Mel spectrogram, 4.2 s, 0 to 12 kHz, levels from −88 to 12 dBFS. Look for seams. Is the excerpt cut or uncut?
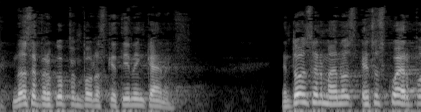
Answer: uncut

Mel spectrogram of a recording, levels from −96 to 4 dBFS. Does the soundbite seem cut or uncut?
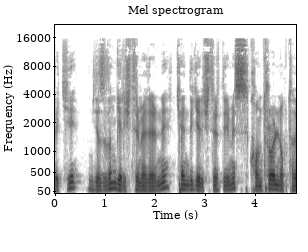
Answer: uncut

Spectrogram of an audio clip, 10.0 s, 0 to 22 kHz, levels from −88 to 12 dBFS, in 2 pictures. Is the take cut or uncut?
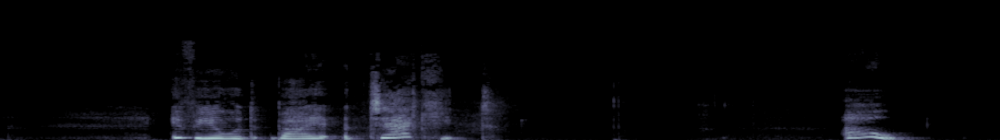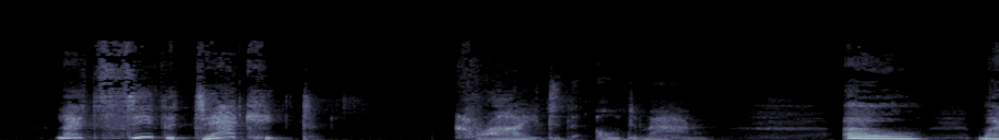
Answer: uncut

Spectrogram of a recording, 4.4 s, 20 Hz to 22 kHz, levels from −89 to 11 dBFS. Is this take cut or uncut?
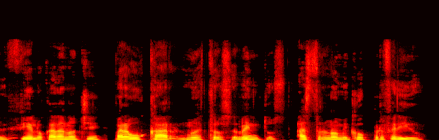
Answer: cut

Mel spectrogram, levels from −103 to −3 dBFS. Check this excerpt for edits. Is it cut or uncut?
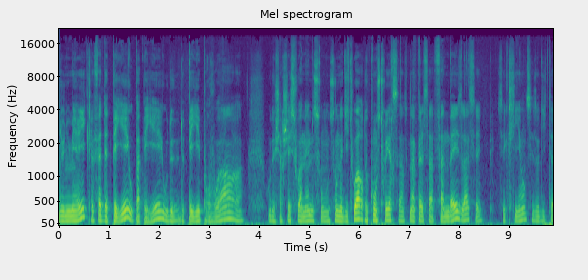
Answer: cut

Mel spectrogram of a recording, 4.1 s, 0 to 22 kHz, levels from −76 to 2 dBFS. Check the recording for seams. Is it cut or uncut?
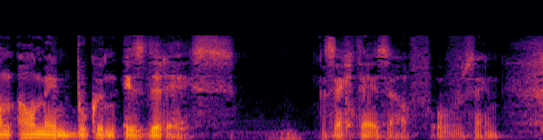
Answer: cut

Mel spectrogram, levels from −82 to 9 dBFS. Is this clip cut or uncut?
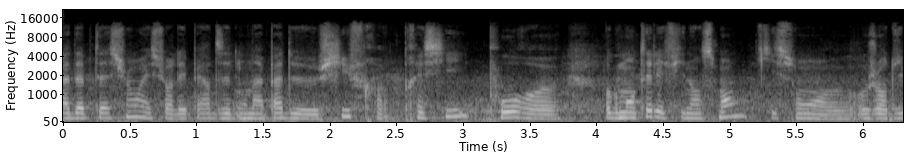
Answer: cut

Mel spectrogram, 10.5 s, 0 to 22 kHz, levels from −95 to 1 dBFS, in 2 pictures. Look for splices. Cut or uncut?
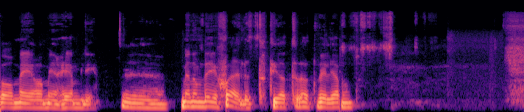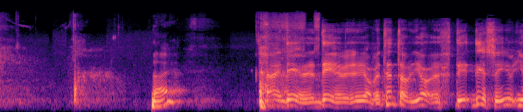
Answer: cut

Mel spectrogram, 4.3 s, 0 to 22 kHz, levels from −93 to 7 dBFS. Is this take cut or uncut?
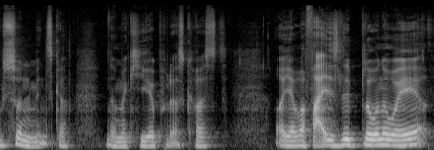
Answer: uncut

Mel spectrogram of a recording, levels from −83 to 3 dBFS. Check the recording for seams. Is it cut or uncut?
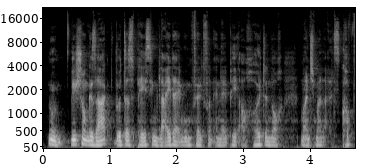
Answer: uncut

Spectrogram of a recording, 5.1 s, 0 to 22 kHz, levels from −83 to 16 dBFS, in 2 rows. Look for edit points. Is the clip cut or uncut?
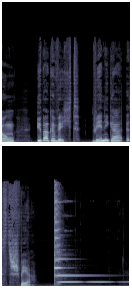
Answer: uncut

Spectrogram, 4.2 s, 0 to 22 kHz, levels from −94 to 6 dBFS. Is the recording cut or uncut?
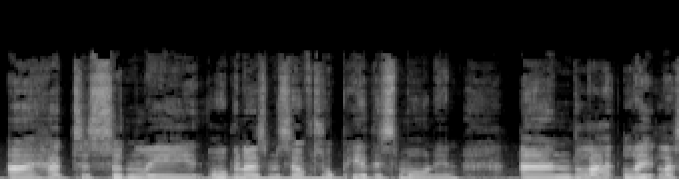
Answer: cut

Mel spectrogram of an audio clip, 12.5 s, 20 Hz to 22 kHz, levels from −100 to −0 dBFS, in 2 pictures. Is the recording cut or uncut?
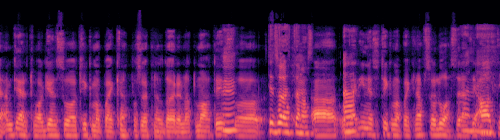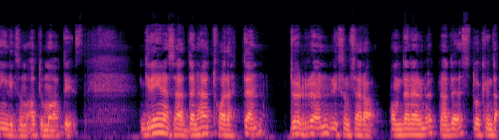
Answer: uncut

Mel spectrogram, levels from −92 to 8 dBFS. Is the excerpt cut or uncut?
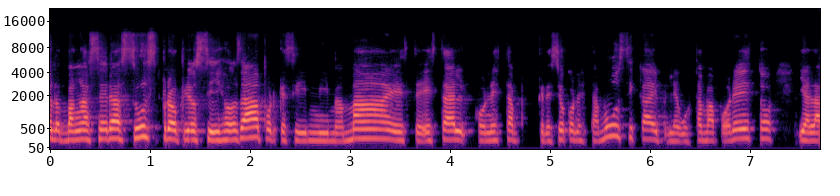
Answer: uncut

